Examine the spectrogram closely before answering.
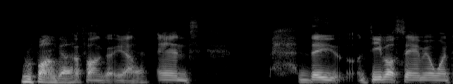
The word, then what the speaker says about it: Hufanga: But some key pieces they lost this year was Greenlaw, Olafungu, is that how you say his name? Hufanga, yeah.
